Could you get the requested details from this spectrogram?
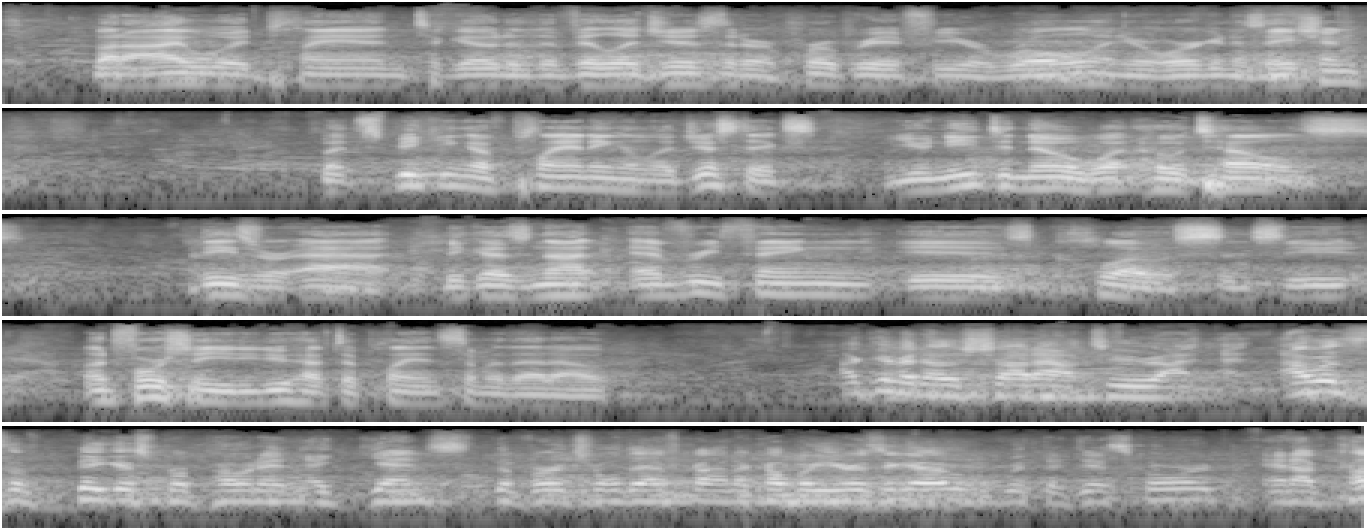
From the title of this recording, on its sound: Live from BlackHat 2023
